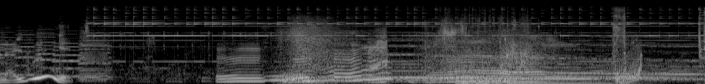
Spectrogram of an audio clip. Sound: bell ringing

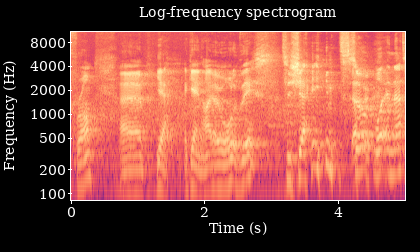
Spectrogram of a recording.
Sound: laughs

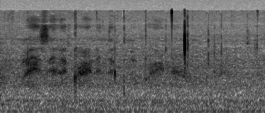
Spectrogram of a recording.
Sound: whispering

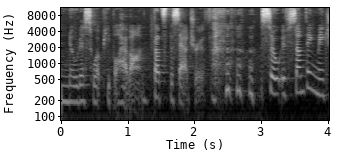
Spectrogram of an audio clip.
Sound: laughing

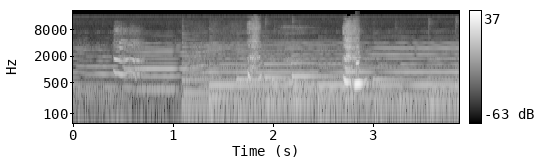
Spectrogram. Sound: cries

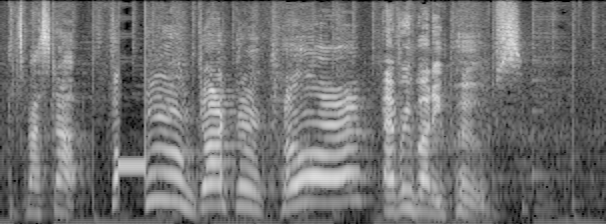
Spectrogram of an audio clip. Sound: beep

